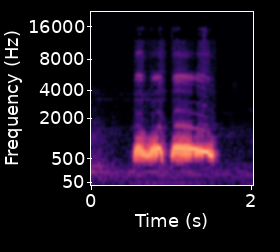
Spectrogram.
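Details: Decoy spotted dove, with a harsh 'thổ sấm' voice that provokes wild doves. A single raspy coo: a short wobbling note, a tiny break, then a longer sustained note that dips at the end.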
